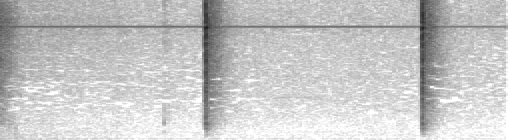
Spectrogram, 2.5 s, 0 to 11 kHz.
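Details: Blitzer/Zareba 25 Mile fence charger on a tester with 500 ohm load, about 8.7 kV output: crisp snapping pulse about once a second, evenly spaced over a faint high whine; charger firing normally under load.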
